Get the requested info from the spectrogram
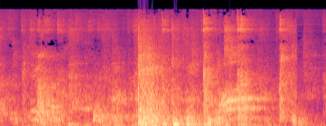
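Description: A table tennis rally: the ball struck by paddles and bouncing on the table, the hits coming from about halfway in.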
